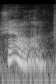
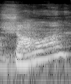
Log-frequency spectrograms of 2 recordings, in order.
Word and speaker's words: Shyamalan: Shyamalan. No, you said it wrong. Shyamalan?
